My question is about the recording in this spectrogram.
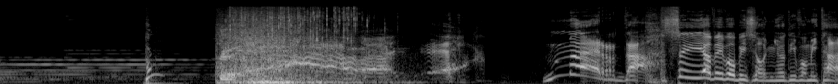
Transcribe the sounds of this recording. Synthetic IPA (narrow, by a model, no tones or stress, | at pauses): mɛrd̪asiaveːvobizoɲːod̪ivomit̪a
